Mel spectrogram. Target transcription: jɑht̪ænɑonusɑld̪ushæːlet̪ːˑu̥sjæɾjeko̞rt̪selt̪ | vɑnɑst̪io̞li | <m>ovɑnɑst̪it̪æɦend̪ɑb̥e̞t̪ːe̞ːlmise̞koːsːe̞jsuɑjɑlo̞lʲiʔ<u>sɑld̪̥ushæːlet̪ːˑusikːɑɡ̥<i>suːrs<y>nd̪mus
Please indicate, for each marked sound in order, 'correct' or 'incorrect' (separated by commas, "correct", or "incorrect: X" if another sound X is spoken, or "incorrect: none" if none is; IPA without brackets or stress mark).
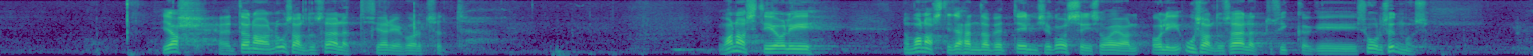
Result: incorrect: n, correct, correct, correct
